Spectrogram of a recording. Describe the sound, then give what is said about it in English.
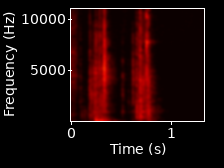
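A closet door opens with a low wooden thunk from the latch, quickly followed by a second rustling, creaking burst as it swings. Two short sounds, no voices. “Let me open the door for you, but I recommend that you don't go inside yet.”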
